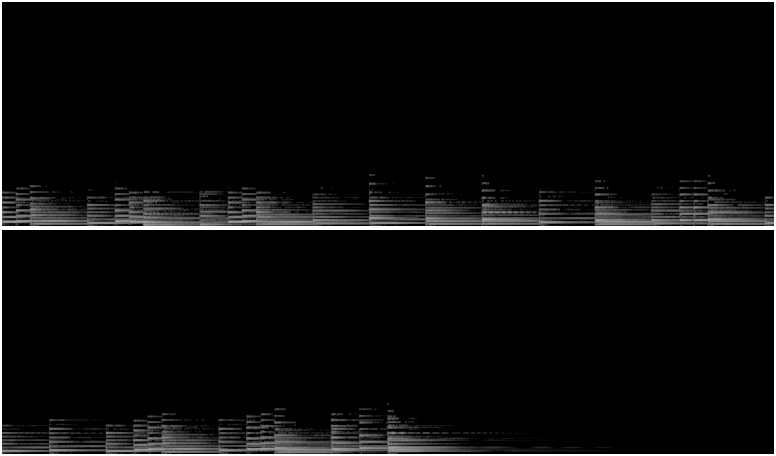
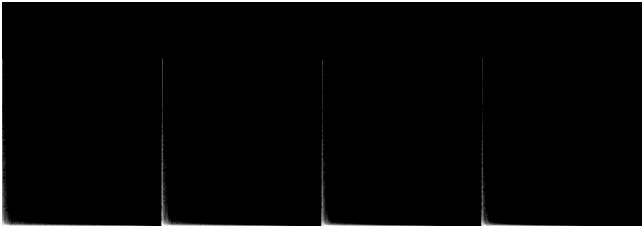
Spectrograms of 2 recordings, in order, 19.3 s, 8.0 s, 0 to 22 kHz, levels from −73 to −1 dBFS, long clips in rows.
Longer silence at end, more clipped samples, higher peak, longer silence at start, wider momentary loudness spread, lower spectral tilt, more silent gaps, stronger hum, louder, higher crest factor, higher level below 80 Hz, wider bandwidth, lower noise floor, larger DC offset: first, 3.45 s vs 1.4 s; neither; second, -18 dBFS vs 0 dBFS; about the same, 0 s vs 0 s; second, 9 LU vs 23 LU; second, -3 dB/octave vs -9 dB/octave; neither; neither; second, -35 LUFS vs -19 LUFS; about the same, 16 dB vs 18 dB; second, -72 dBFS vs -20 dBFS; second, 4.8 kHz vs 6 kHz; about the same, under -90 dBFS vs under -90 dBFS; neither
